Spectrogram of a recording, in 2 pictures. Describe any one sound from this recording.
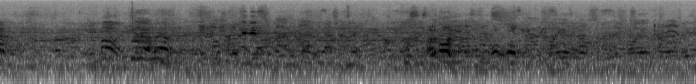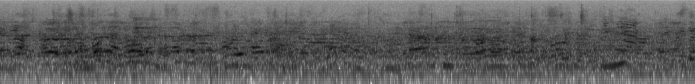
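Young men shout and call out to each other on an open field.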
